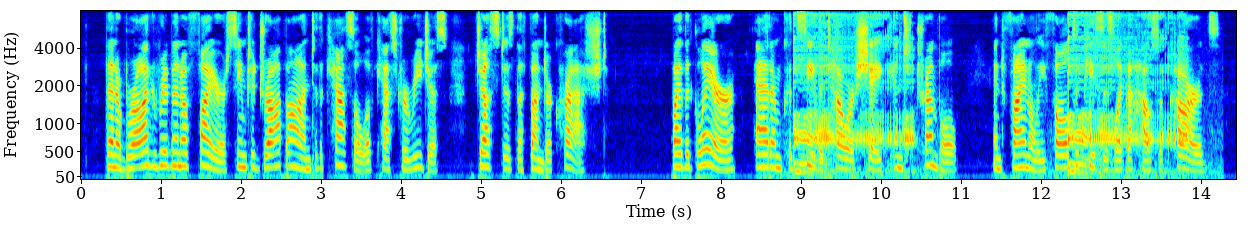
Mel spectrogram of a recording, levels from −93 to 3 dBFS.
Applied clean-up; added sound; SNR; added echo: none; Fart; 6 dB; none.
